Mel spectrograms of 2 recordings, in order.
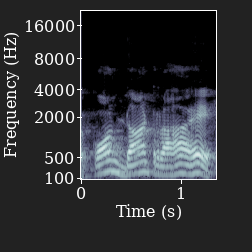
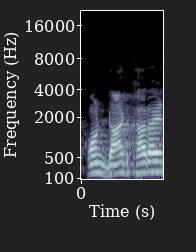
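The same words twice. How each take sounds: First: कौन डांट रहा है said slowly, each word spaced; slow teacher emphasis on कौन डांट रहा है; slow, emphatic model question. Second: Said in the usual way. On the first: Shown as a demonstration. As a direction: drill the correct question slowly so they remember it. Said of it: "ये हमेशा याद रखिएगा". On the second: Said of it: "नहीं".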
